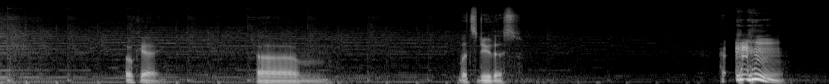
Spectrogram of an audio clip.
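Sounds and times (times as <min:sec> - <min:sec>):
speech: 0:01.3 - 0:01.7, 0:02.6 - 0:03.3, 0:04.6 - 0:05.3, 0:07.2 - 0:07.9
throat clearing: 0:07.2 - 0:08.0.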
